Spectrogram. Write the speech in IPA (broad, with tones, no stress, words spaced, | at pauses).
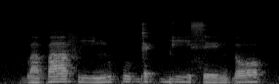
ba˨paː˦fiː˨ɲu˦ pu˦ɡɛ˦k ɡ͡biː˦˨seː˨ŋ ɗɔ˦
